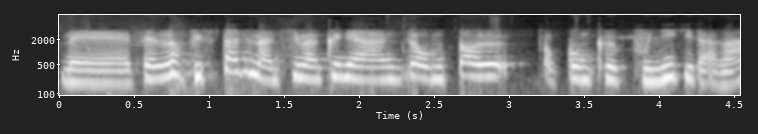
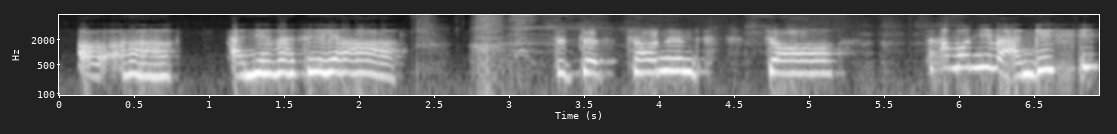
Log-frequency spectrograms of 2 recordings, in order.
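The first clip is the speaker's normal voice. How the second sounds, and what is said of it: Imitates another person's voice. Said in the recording (Korean): “그 굉장히 어려운 성대모사인데 ... 약간은 비슷해서”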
